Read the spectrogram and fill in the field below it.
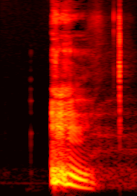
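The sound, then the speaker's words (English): A single loud throat clearing, a rough guttural burst lasting about half a second, trailing off into a faint breath and a small click, with no talking. “As I clear my throat, I want to talk, we'll get to the guests, we're going to get them.”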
